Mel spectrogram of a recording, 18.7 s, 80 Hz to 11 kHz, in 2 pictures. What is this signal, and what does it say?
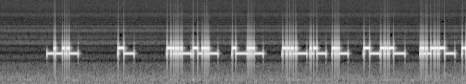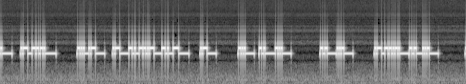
TTY/TDD text telephone tones (45.45 baud Baudot), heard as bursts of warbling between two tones, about 400 Hz shift, 1600 Hz centre. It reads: IT FORMS PART OF THE GREEN ENTERPRISE …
